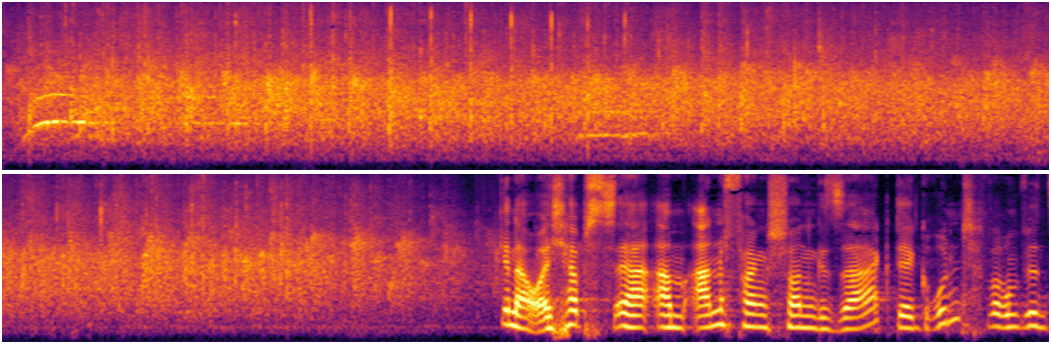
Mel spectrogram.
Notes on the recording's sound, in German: wurde auf unserer Geburtstagsfeier im Berliner Club SchwuZ aufgenommen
